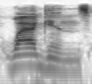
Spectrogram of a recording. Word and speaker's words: wagons: Let's go to the word wagons. Okay, so the O-N is actually pronounced like a short I and an N. Okay, wagons, wagons.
